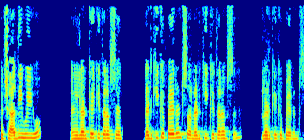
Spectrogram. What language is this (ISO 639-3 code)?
urd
